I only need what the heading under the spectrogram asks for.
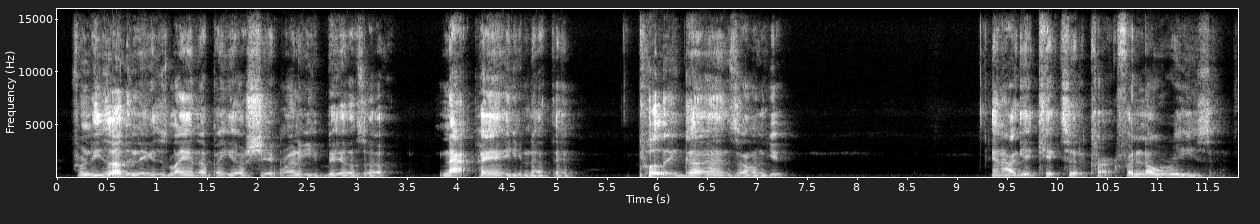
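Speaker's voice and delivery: ordinary delivery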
